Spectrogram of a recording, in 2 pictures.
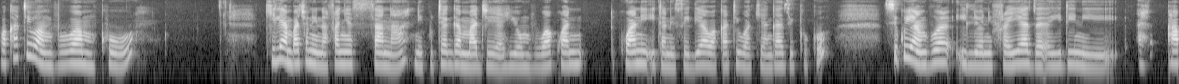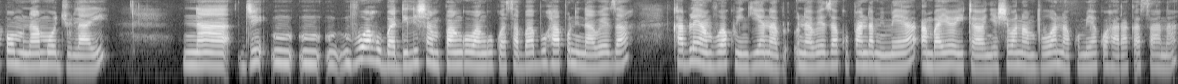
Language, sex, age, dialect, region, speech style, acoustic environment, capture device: Swahili, female, 25-34, Kenya - Nairobi Sheng-influenced, Kenya, happy, silence, mobile / Linux / Chrome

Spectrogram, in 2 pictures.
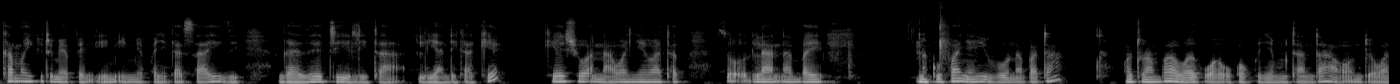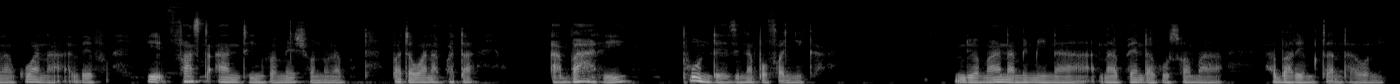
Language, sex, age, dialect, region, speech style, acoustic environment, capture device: Swahili, male, 25-34, Kenya - Mombasa, Kenya, happy, silence; music, mobile / Linux / Chrome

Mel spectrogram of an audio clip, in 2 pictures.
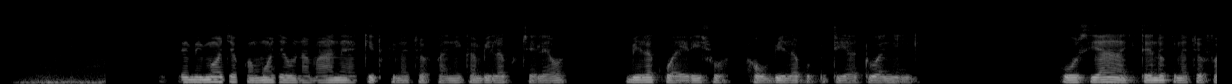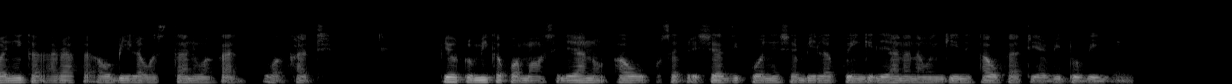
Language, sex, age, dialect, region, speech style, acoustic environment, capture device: Swahili, male, 25-34, Kenya - Kitui, Kenya, relaxed, silence, desktop / Windows / Chrome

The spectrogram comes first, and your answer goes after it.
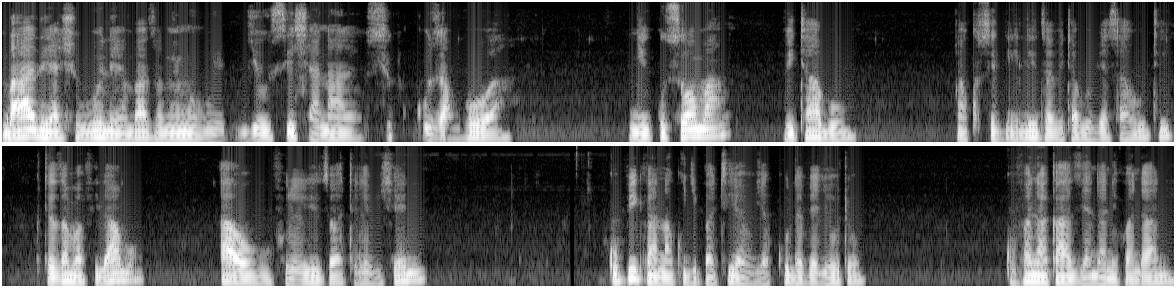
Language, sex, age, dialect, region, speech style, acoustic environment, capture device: Swahili, male, 25-34, Kenya - Mombasa, Kenya, tired; focused, music; nature; appliances, desktop / Linux / Chrome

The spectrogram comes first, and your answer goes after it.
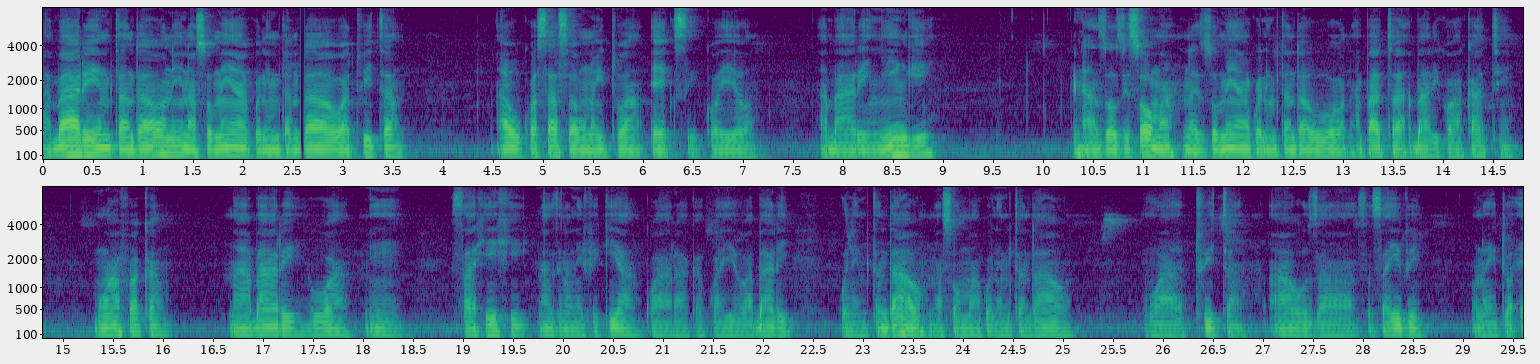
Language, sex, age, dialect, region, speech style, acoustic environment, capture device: Swahili, male, 25-34, Tanzania - Dar es Salaam, Tanzania, happy, silence, mobile / Linux / Chrome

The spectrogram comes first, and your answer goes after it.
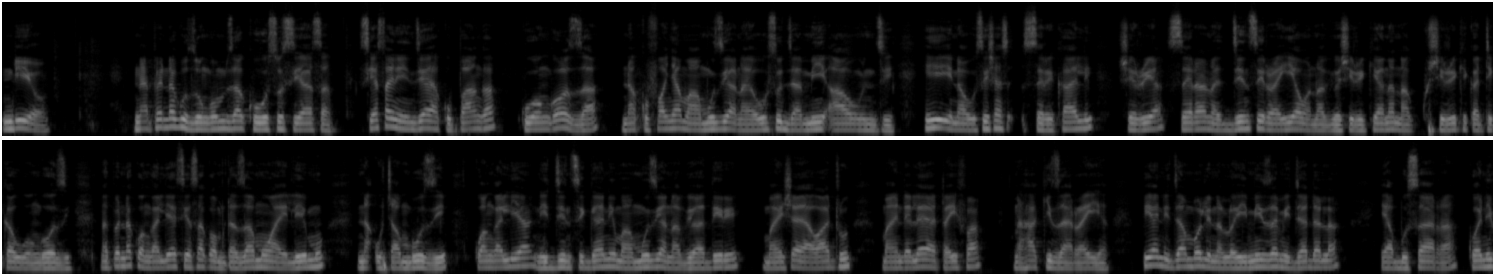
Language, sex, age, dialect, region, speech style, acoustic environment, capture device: Swahili, male, 18-24, Kenya - Nairobi Sheng-influenced, Kenya, happy, nature; people talking, mobile / Linux / Chrome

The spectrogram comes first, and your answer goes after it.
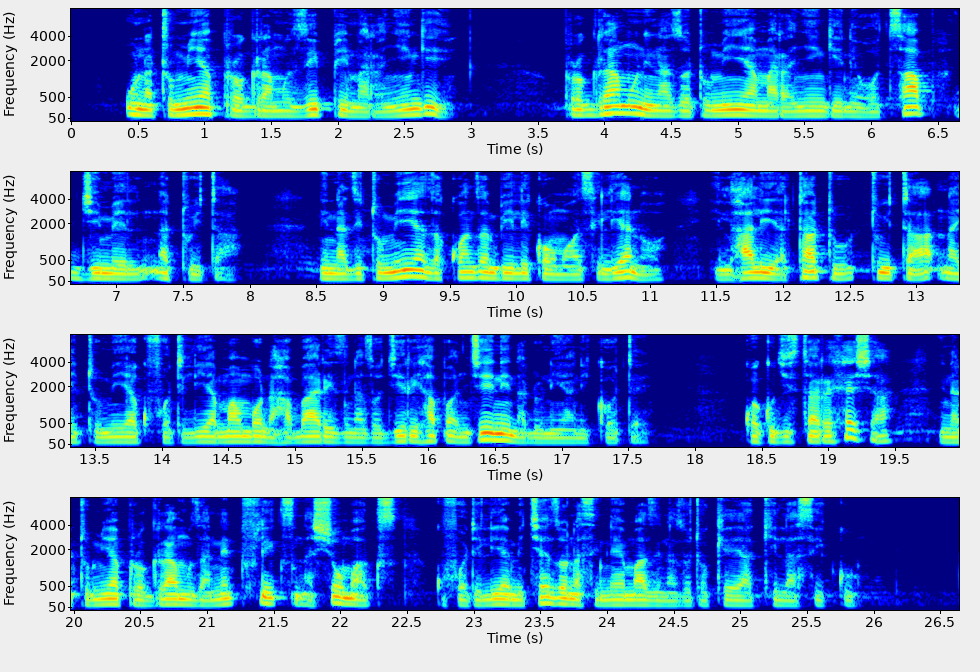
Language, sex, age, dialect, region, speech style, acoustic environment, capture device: Swahili, male, 35-44, Kenya - Nairobi Sheng-influenced, Kenya, relaxed; happy; focused, silence; nature; traffic; appliances, mobile / Linux / Chrome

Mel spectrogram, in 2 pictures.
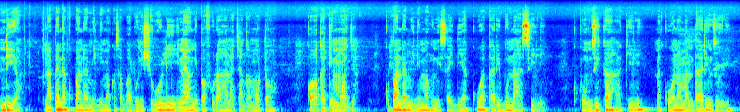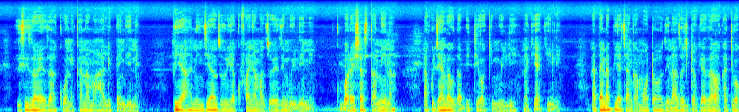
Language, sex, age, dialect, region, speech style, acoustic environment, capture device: Swahili, male, 18-24, Kenya - Nairobi Sheng-influenced, Kenya, relaxed, nature, mobile / Linux / Chrome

